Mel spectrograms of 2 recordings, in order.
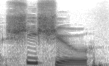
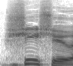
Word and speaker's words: Sheeshoo: It's Sheeshoo. Sheeshoo. How do you spell that, Robert?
